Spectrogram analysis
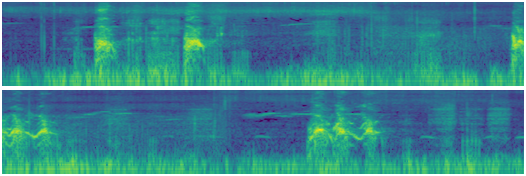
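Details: French Bulldog barking outdoors while arguing with a water sprinkler; short bursts of two or three sharp barks arrive near the start, middle and end, separated by quieter stretches of hissing water and faint background sound.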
